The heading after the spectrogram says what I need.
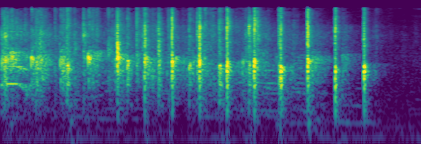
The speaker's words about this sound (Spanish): dar un aplauso a Dios en esta mañana.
